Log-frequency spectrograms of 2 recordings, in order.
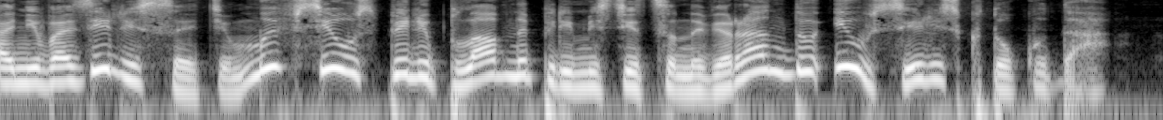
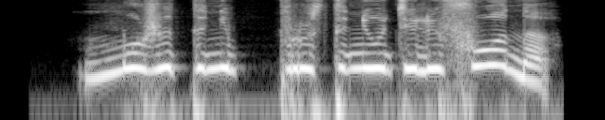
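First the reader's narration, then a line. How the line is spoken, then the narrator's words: Timid voice. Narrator (Russian): робко подал голос Кеша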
